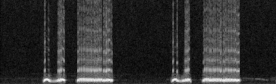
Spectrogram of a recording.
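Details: Spotted dove kept as a decoy bird, giving two loud cooing phrases, each a short double note followed by a long, steady, slightly rough coo, about a second and a half apart; faint distant coos are heard between them.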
